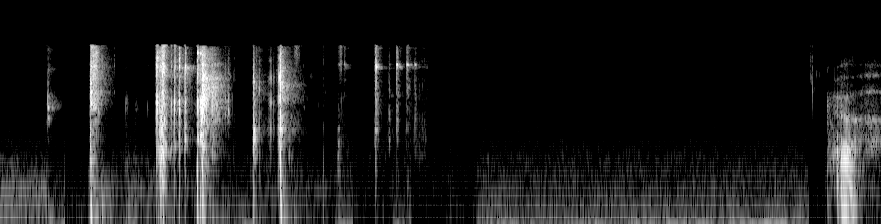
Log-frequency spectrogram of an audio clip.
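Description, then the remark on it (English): Beer cans being cracked open, among them a Rivertown Brewing Amish Mafia strawberry rhubarb sour: a quick cluster of sharp metallic pops and crinkly clatter, then a stretch of low, quiet rumble before a brief voice at the end. “So Bro, let's crack our beers.”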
